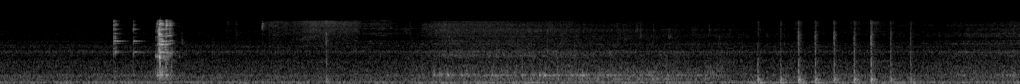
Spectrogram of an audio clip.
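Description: A small diecast car body dropped into a glass jar of liquid, giving a sharp glassy clink about one and a half seconds in, just after a lighter tap. A quick run of light clicks follows near the end.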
